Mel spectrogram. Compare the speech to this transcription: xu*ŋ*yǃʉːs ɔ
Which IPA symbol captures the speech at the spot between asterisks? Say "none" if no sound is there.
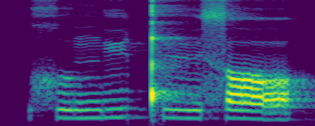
ŋ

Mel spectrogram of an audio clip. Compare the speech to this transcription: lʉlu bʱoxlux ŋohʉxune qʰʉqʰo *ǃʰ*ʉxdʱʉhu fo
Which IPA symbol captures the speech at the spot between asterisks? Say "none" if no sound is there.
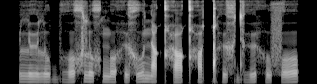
ǃʰ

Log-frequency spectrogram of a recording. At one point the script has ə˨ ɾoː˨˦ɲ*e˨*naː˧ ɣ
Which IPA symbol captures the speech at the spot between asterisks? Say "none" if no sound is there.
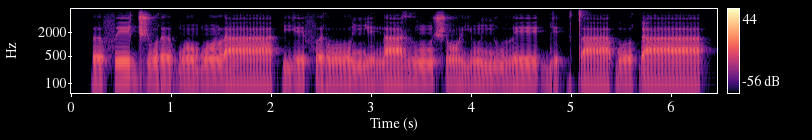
e˨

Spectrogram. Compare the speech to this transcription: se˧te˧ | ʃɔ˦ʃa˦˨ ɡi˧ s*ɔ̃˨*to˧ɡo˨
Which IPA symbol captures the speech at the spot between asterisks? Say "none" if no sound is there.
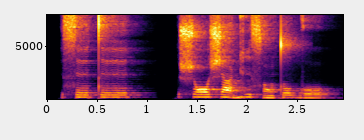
ɔ̃˨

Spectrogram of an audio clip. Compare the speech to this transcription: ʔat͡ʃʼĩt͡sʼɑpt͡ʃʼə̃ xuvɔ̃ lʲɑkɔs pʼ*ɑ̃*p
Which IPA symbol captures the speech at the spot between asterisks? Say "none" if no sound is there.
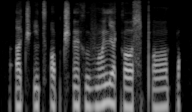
ɑ̃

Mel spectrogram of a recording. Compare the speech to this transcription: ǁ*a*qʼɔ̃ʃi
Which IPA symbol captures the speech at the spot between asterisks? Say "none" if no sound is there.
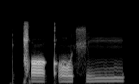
ɑ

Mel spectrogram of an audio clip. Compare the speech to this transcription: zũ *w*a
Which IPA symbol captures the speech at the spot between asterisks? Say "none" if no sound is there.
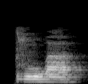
w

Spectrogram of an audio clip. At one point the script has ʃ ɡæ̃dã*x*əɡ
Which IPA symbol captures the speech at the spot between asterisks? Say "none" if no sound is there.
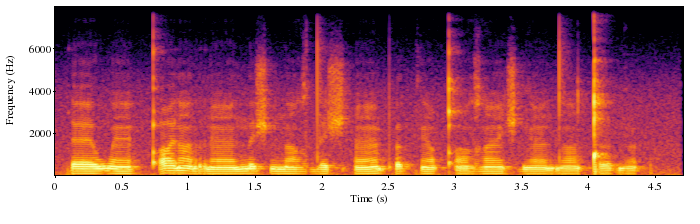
ǃ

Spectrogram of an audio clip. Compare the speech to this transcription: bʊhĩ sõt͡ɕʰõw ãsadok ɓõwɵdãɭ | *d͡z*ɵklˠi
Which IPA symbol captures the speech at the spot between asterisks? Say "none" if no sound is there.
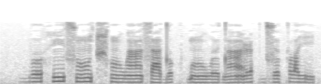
d͡z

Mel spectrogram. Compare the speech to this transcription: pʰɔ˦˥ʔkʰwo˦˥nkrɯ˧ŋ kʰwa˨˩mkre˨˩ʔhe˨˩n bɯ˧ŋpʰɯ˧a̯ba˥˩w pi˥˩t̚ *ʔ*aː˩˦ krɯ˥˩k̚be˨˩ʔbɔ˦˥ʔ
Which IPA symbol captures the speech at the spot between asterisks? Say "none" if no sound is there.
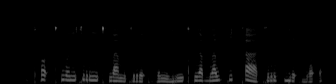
ʔ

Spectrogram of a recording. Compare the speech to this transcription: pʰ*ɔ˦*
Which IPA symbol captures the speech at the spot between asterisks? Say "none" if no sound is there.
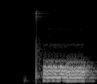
ɔ˦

